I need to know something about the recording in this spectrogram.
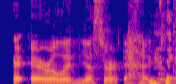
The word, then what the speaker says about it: Erolin: Did I pronounce it right? Erolin, yes, sir. Close enough. Erolin, yeah, my bad.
